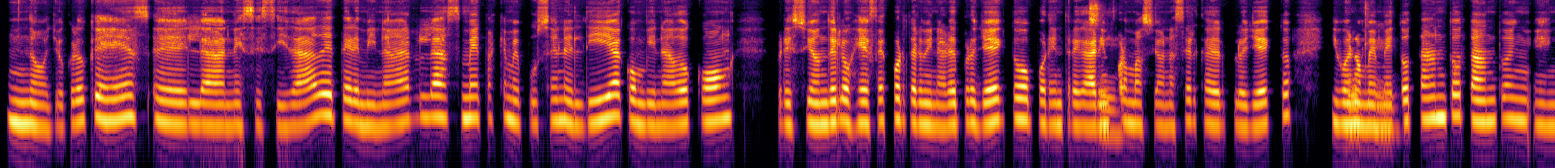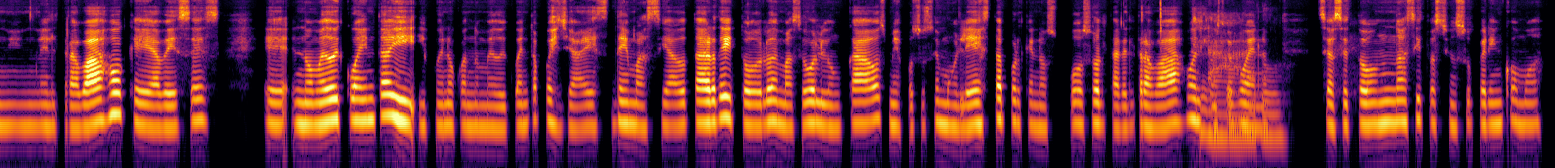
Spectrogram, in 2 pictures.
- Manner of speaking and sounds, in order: tapping
- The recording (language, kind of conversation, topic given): Spanish, advice, ¿Qué te dificulta desconectar del trabajo al final del día?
